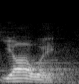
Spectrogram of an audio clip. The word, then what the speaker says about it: Yahweh: And if you look at the margin in the Revised Version again, it will show you that that word Lord there is the Hebrew word Jehovah, or as it's more rightly pronounced, Yahweh.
